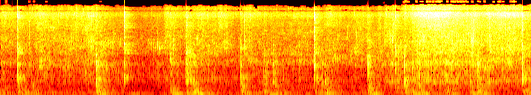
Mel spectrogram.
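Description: Sausages and garlic sizzling in a stainless steel pot while a wooden spoon stirs them, knocking against the pot every second or so. The sizzle grows louder near the end.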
